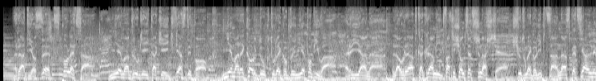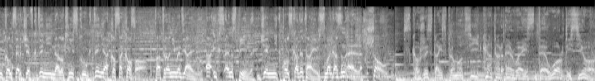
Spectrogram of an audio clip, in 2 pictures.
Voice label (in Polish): REKLAMA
